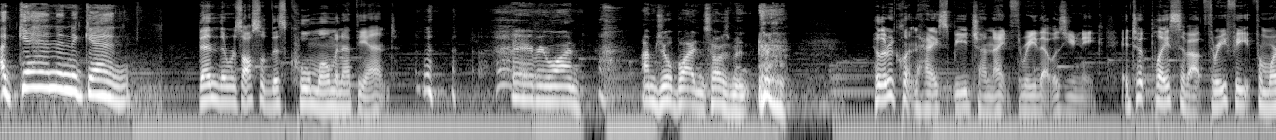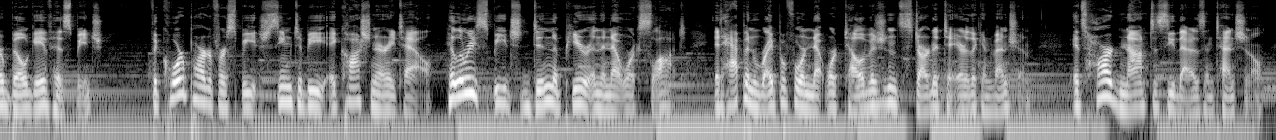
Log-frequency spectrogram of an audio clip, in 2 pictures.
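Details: Adult male narrator with a brief inserted clip of another speaker, music in background; ordinary speech.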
